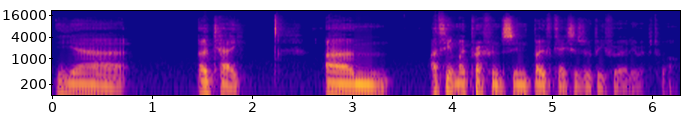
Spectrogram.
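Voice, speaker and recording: Husky Liverpudlian man, chatty. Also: deep voice, a little slow. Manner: chatty, laughs often, thinks aloud with restarts. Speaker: guest organist. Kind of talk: casual podcast chat.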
